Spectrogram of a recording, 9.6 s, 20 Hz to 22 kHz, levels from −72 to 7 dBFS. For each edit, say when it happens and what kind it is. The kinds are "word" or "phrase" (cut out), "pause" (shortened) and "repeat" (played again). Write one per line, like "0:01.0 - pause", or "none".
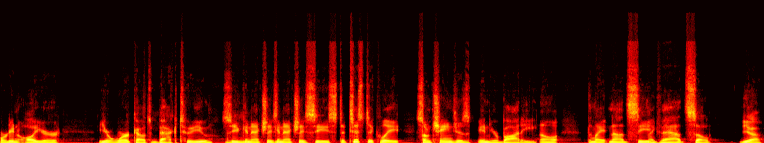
0:03.4 - repeat
0:05.1 - pause
0:05.9 - word
0:06.7 - word
0:07.4 - word
0:08.1 - phrase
